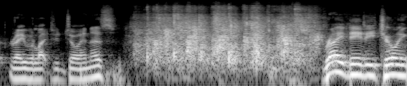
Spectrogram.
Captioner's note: applause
